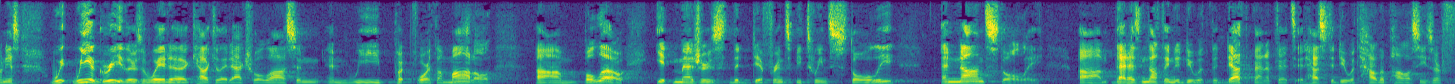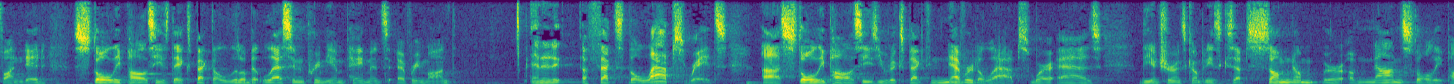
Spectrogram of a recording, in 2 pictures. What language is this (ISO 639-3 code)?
eng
